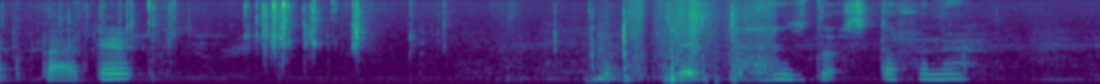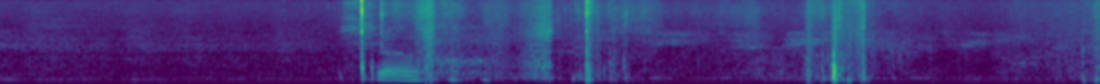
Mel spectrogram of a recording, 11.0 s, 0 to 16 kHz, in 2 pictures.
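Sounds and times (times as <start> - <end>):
plastic packet crinkling: 0.1 - 2.3.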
